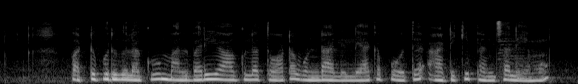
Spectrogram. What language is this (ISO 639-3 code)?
tel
